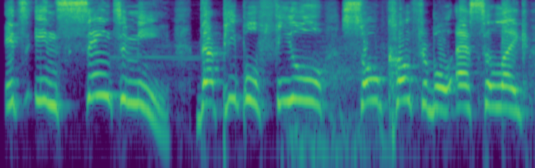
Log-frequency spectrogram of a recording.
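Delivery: furious streamer ranting about backseating; heated rant. Real, not acted. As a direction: let it boil over, pitch climbing. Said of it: "I'm getting heated".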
